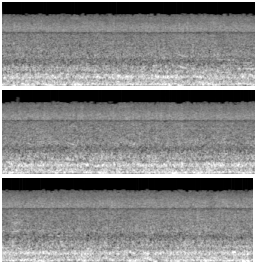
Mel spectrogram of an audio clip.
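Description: Steady rushing of river water pouring over a small waterfall into a pool.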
